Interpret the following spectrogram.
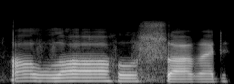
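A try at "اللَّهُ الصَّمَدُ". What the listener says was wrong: جی قلقلہ کیجیے.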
